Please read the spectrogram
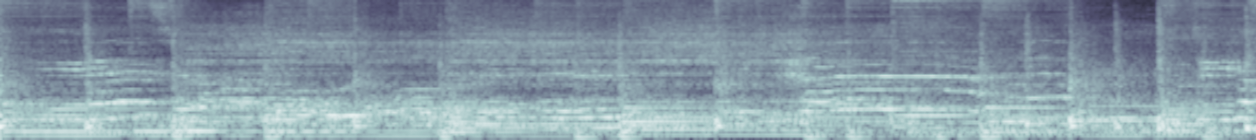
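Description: A live band playing with a man singing lead and backing singers joining in, over electric keyboard, bass guitar and drum kit.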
